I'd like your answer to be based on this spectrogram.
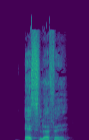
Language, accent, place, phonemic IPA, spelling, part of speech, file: German, Germany, Berlin, /ˈɛsˌlœfəl/, Esslöffel, noun, De-Esslöffel.ogg
- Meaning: tablespoon (spoon used for eating soup etc.)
